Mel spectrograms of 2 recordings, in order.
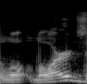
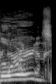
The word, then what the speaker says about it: Lourdes: the Lady of the Lords. Am I saying that correctly? But we're Lourdes, I think, is what it's pronounced. Okay. Even though it's spelled that way, but I think it's pronounced Lourdes.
